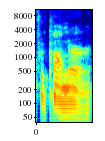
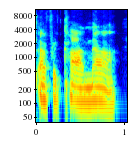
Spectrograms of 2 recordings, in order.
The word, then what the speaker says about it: Africana: And by the way, excuse me, when I'm addressing South African audiences, it's spelled Africana. It's not Afrikaner, it's Africana, means African diasporic philosophy.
